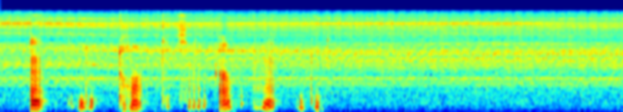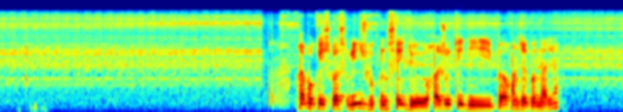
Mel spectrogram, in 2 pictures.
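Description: A small electric pen motor whirs steadily.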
